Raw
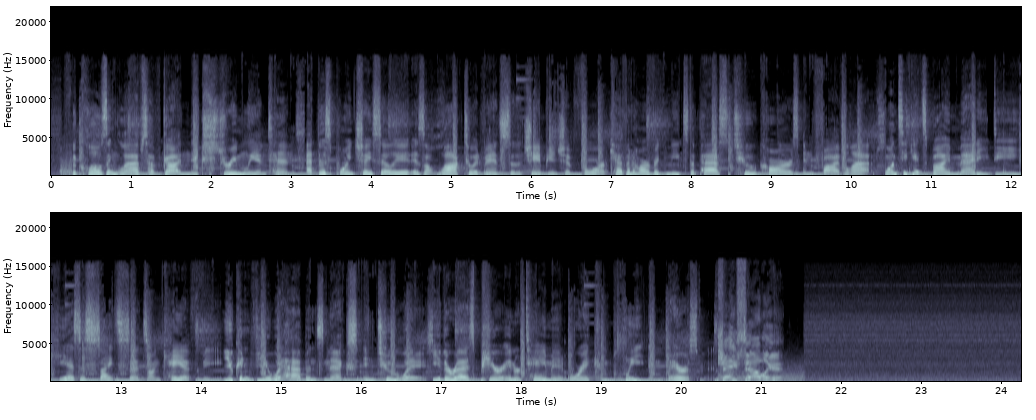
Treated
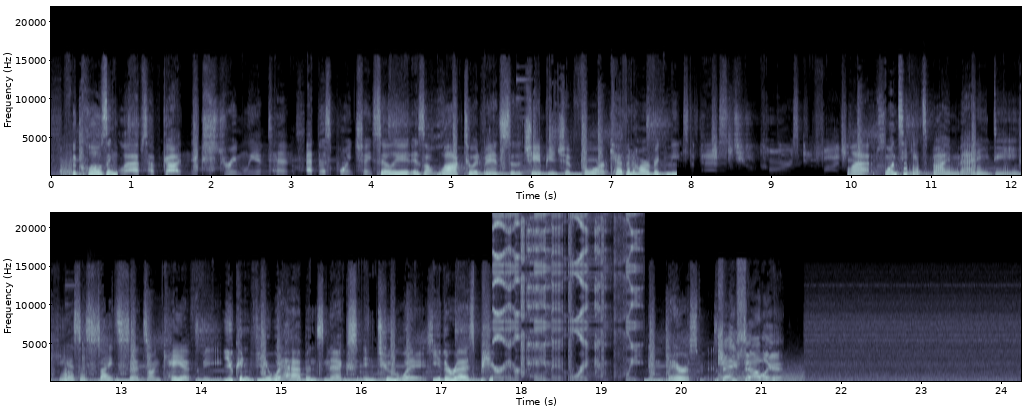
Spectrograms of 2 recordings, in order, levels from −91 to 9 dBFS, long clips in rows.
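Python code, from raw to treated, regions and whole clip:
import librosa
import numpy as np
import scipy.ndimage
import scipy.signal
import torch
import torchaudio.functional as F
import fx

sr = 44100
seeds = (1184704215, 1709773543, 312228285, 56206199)

y = fx.chain(x, sr, fx.highpass(hz=590.0, slope=24),
    fx.upward_expand(threshold_db=-43.0, expansion=1.5), at=(0.82, 4.07))
y = fx.chain(y, sr, fx.ladder_highpass(hz=2800.0, resonance_pct=60),
    fx.echo_single(ms=125, db=-19.0), at=(7.81, 9.96))
y = fx.chain(y, sr, fx.highpass(hz=65.0, slope=12),
    fx.high_shelf(hz=9200.0, db=-3.5),
    fx.transformer_sat(knee_hz=870.0), at=(10.65, 12.71))
y = fx.chain(y, sr, fx.highpass(hz=890.0, slope=12),
    fx.ring_mod(carrier_hz=64.0),
    fx.resample_bad(factor=6, down='filtered', up='zero_stuff'), at=(17.64, 19.54))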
